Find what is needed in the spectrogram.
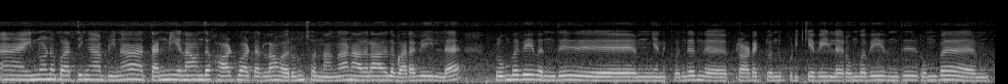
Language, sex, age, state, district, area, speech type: Tamil, female, 60+, Tamil Nadu, Mayiladuthurai, rural, spontaneous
